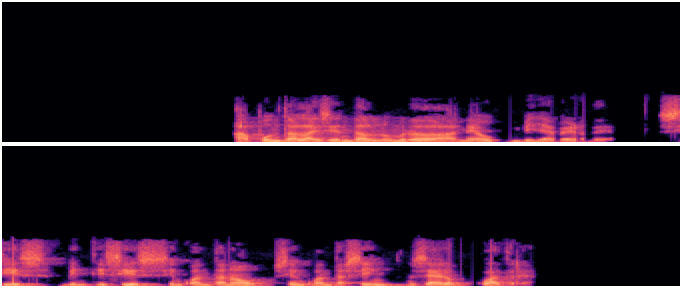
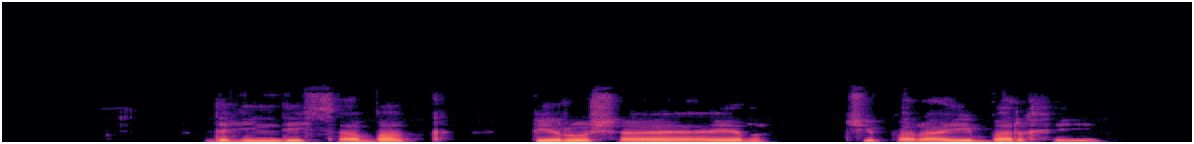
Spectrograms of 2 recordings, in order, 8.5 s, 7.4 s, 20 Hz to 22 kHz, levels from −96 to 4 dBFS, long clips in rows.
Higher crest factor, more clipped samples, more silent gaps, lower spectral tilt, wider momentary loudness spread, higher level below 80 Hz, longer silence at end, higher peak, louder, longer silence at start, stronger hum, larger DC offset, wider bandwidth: about the same, 18 dB vs 20 dB; neither; second, 3.83-4.10 s vs 2.63-2.67 s, 2.82-2.94 s, 3.06-3.30 s, 4.88-5.25 s; second, -4.5 dB/octave vs -7.5 dB/octave; second, 8 LU vs 15 LU; first, -54 dBFS vs -60 dBFS; first, 0.95 s vs 0.6 s; first, -2 dBFS vs -8 dBFS; first, -18 LUFS vs -25 LUFS; first, 1.45 s vs 1.25 s; neither; neither; about the same, 7.8 kHz vs 8 kHz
